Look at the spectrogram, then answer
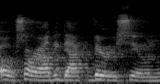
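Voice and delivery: ordinary delivery

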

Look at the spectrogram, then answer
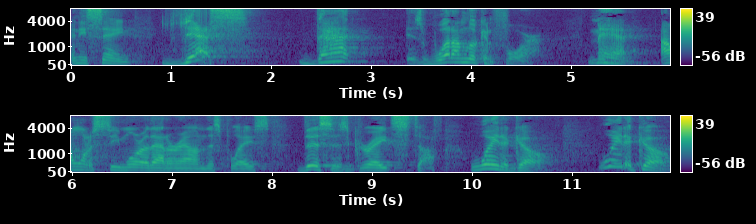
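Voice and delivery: mock praise tone with real joy. Speaker asks listeners to imagine Jesus speaking to them, voicing Jesus with put-on joy. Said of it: "there's some joy in his voice".

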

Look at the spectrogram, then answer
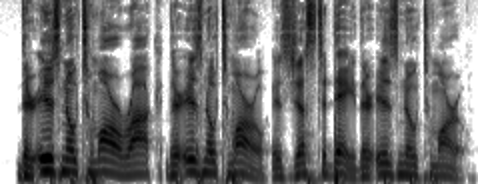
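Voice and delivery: high, in-your-face tough-love trainer screaming. Retelling a movie scene where a coach yells at a boxer: imitating Apollo Creed screaming. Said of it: "he's just screaming at him".

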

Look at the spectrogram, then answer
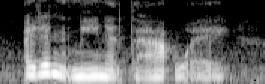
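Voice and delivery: ordinary delivery

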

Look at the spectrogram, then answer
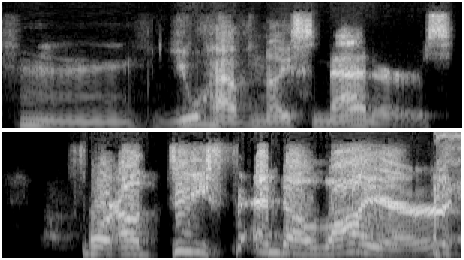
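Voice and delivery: dragon voice with a long drawn-out "you". Performing a quoted exchange, replying to the thief, in a Smaug impression. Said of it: "You're doing awesome with these impressions here".

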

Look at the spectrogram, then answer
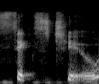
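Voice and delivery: put-on smugness. Recapping a book scene, acting out Jake answering Bella, imitating a smug reply.

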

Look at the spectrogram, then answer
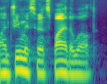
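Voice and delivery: ordinary delivery

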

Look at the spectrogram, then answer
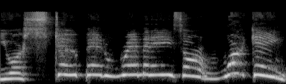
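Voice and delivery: very high, shrieking, angry, accusing scream. Retelling how a kid pointed at them and screamed, acting out the scream. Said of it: "he pointed at me and screamed".

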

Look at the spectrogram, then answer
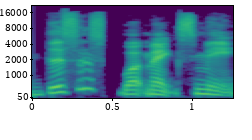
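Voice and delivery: ordinary delivery

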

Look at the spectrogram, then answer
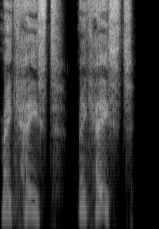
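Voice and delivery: very high, urgent cry. Opening the door to the little girl, he cries out to her, hurried. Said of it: "he cried in a hurried voice".

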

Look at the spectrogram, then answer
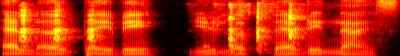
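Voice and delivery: monotonous, robotic voice. Joking about doing a sexy voice, the speaker turns into a robot: robot voice. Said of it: "turn into a robot".

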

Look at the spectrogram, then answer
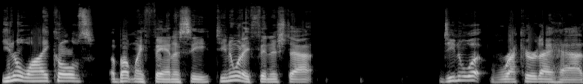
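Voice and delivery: low, intimate, close-to-the-mic voice. Leaning into the microphone to question Coles: lowered, more intimate tone. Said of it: "Let me lower my tone".

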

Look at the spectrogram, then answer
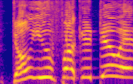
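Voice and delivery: acted yelling. Acting out a mall crowd yelling at a man: retelling a crowd's yell. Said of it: "they're just yelling at this man".

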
